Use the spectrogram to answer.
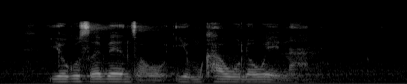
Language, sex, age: Zulu, male, 24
